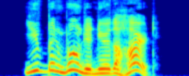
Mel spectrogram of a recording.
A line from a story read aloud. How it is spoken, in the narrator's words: cried Dorda, his face pale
